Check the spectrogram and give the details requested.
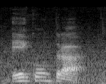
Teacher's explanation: o tra, oxítona, né? Porque é a última sílaba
